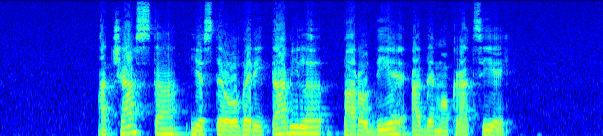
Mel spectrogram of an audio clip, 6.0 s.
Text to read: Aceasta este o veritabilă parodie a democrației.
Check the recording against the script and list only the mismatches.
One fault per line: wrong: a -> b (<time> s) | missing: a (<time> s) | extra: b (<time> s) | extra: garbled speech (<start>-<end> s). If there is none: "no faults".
no faults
